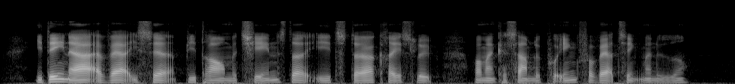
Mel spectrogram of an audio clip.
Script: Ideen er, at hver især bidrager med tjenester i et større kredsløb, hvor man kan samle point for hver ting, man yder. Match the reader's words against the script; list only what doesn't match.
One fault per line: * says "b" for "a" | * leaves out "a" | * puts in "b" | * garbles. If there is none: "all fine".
all fine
